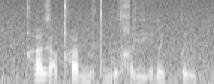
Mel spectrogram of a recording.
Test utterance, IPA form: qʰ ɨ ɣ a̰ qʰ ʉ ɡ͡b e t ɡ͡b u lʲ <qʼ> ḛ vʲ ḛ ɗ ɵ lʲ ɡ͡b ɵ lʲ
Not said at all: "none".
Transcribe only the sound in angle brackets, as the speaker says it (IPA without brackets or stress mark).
χ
